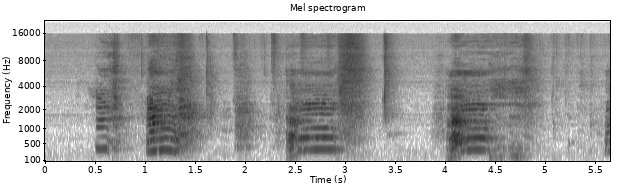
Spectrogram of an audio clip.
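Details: Lord Loki, a Cane Corso dog indoors looking for its toy, gives a string of harmonic, moaning barks and grumbles, rising then falling, about five in under six seconds, with some human speech in a small room.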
